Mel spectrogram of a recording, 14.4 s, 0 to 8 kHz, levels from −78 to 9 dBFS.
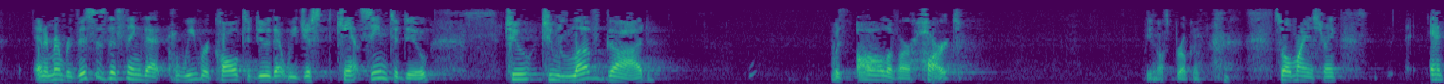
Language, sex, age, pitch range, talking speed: English, male, 40-59, 140-210 Hz, 155 wpm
